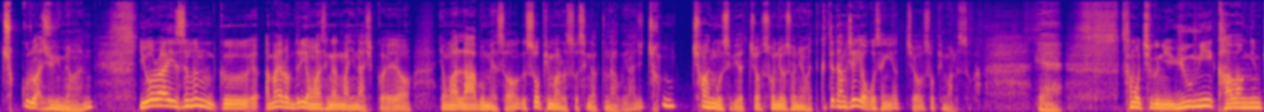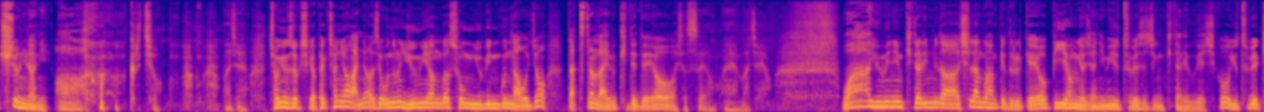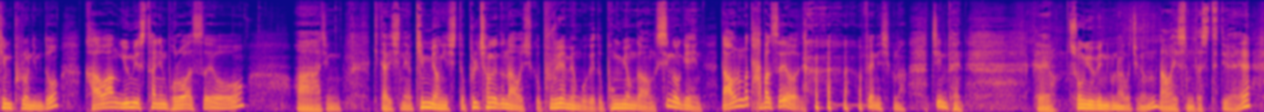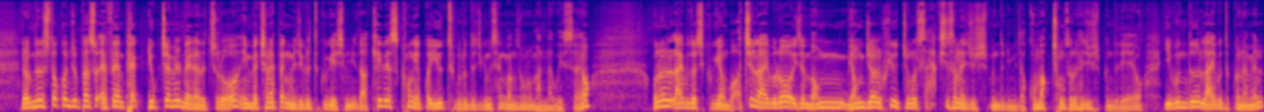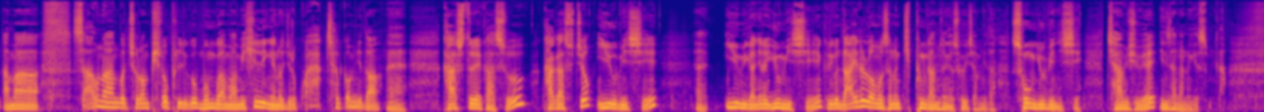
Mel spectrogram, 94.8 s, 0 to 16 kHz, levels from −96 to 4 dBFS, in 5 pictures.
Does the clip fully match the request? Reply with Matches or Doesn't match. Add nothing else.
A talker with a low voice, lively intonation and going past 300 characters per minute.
Matches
